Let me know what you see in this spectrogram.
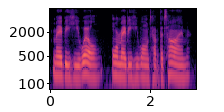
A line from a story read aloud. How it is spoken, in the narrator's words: Rose said quietly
